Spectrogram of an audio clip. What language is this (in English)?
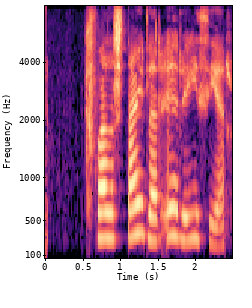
Icelandic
